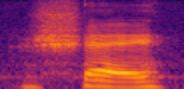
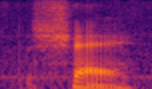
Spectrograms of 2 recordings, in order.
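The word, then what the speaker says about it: Xe: catch on right guys X II could easily be pronounced che alright I'm team che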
